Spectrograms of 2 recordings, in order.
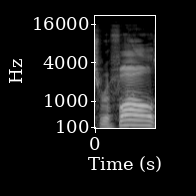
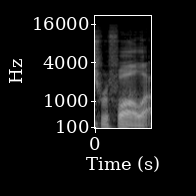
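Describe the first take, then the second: First: Rafale as ruh-FAHL, two syllables; English pronunciation. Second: Rafale as ruh-FAH-luh, three syllables; alternative pronunciation. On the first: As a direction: end Rafale on the L, no final vowel. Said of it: "Some people are saying it's". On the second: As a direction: add a soft uh after the L in Rafale. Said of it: "some people are saying it's". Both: Shown as a demonstration.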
